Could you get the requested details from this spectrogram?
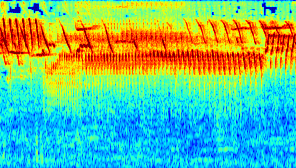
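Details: Several canaries sing simultaneously, meant to prompt singing. Buzzy sustained rolls blend with quick zigzag trills and sharp whistles into a bright, continuous chorus.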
